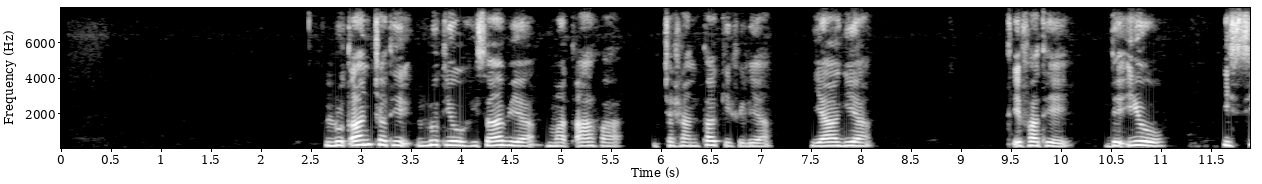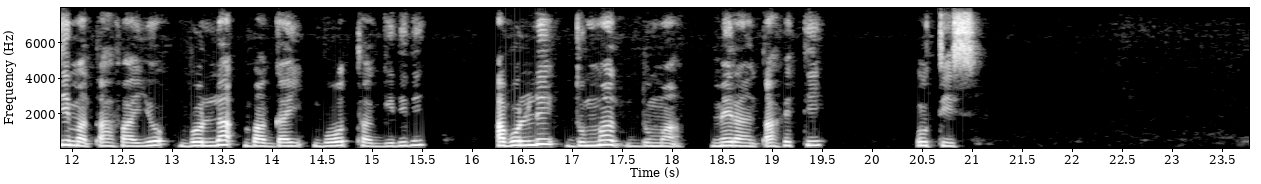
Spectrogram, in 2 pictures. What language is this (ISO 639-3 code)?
wal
